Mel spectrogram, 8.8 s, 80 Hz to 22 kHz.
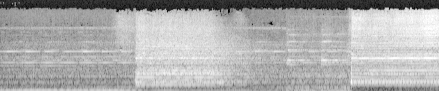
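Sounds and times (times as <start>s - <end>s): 
rumbling rail noise: 0.0s - 8.7s
train horn blaring in sustained harmonic blasts: 2.7s - 5.1s, 7.0s - 8.7s.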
